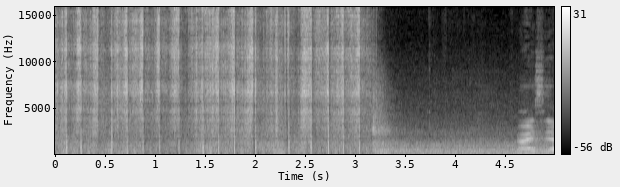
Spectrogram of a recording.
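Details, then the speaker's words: MIG welder with only voltage and wire-speed settings, wire speed set slow (about 30–40): uneven arc popping about three a second, burning back into the gun; weld pinholed with no penetration. "a terrible terrible weld you could hear how that had that popping sound it just sounded like it was going back up into the gun which it was"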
